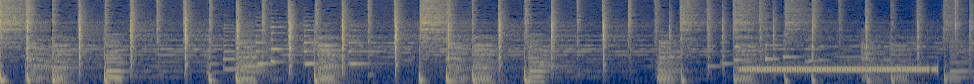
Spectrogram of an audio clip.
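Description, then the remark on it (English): A rapid series of short, loud telephone keypad beeps is followed by a long steady phone tone that holds to the end, as a random phone call is placed for the Late Night Early Morning Show. No one speaks. “And now it's time for random phone calls with the Late Night Early Morning Show.”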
